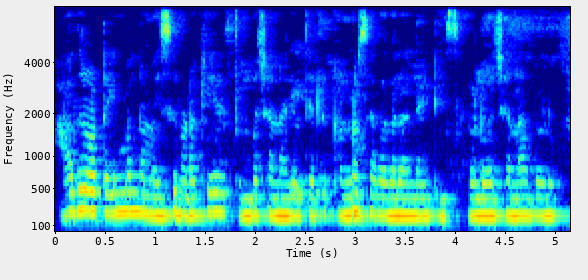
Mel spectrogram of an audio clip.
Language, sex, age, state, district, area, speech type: Kannada, female, 45-60, Karnataka, Mysore, rural, spontaneous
